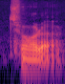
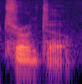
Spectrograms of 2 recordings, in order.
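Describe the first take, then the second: First: "Toronto" with the second t dropped, run together like tuh-RON-uh; a smooth "Toronto" with no middle t, the Canadian way; casual Canadian "Toronto", t swallowed. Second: "Toronto" with the second t pronounced clearly, tor-ON-toh; "Toronto" spelled out in the sound, t fully voiced. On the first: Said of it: "I said Toronto because it sounds natural, more like smooth". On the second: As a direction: say "Toronto" carefully with a crisp middle t. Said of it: "Canadians don't pronounce T, or Canadians do pronounce T". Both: Shown as a demonstration.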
